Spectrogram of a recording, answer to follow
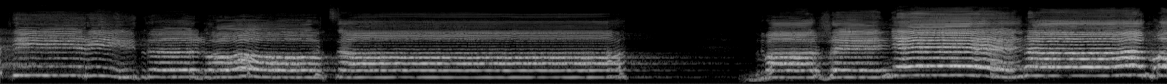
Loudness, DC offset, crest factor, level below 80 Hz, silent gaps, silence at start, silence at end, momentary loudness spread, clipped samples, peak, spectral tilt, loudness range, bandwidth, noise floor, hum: -21 LUFS; under 0.1%; 18 dB; -86 dBFS; none; 0 s; 0 s; 10 LU; under 0.1%; -4 dBFS; 1 dB/octave; 8 LU; 17 kHz; -60 dBFS; none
